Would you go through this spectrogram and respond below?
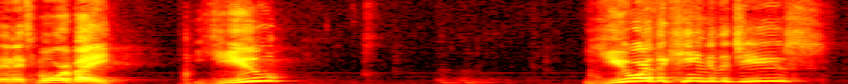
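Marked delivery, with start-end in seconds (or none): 1.4-5.3 heavy emphasis on the word you. Explaining the emphasis of the question in the original Greek: stress on the word you. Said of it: "You catch the difference in the emphasis there and the inflection of the language?".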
